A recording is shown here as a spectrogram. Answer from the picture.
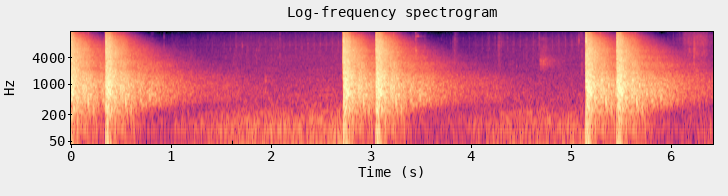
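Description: Browning Model 1910 pistol in 7.65 mm Browning (.32 ACP) fired in three quick double taps, six shots in all, the pairs about two and a half seconds apart. Each pair trails off in echo.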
